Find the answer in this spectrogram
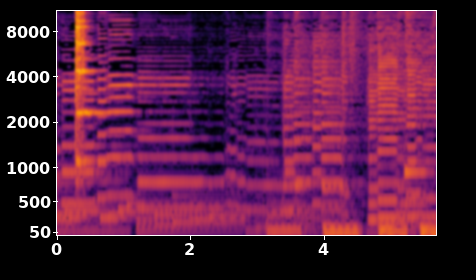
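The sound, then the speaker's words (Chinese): A single bright clink of glasses in a vodka toast rings out at the start, shimmering briefly, before a melodic music track with a deep bass line takes over and continues throughout. “今天我们要喝杯沃德嘎，来点烈的，谈一个让人燃烧的话题，好吧？我们碰杯。”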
